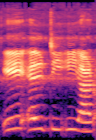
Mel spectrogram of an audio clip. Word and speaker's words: altar: 2 words given, different spelling, same pronunciation. We just have to match with the meanings. Alter, A-L-T-E-R, alter and A-L-T-A-R, alter. So first alter means to change.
